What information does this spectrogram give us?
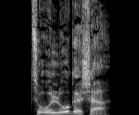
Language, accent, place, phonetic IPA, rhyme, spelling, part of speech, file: German, Germany, Berlin, [ˌt͡sooˈloːɡɪʃɐ], -oːɡɪʃɐ, zoologischer, adjective, De-zoologischer.ogg
- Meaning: inflection of zoologisch: 1. strong/mixed nominative masculine singular 2. strong genitive/dative feminine singular 3. strong genitive plural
